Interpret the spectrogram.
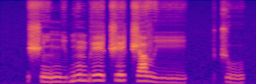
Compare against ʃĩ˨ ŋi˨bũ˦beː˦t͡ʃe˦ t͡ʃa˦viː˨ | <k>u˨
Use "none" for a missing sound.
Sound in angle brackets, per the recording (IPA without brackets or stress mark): t͡ʃ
